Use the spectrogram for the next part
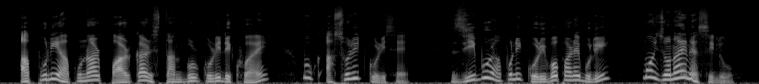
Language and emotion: Assamese, surprised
